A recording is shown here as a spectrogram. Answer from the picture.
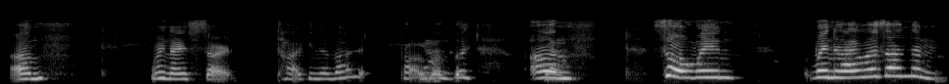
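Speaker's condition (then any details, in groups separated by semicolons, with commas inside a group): Cerebral palsy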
